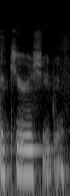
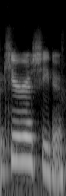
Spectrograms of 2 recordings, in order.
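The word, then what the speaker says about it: Akira Shida: Akira Shido. Say it loud so they can hear. Akira Shido.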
